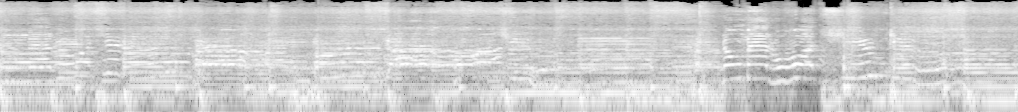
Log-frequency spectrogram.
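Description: Live band playing on electric guitars, bass guitar and drums, loud and steady, with pitch bends in the lead part about seven seconds in.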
